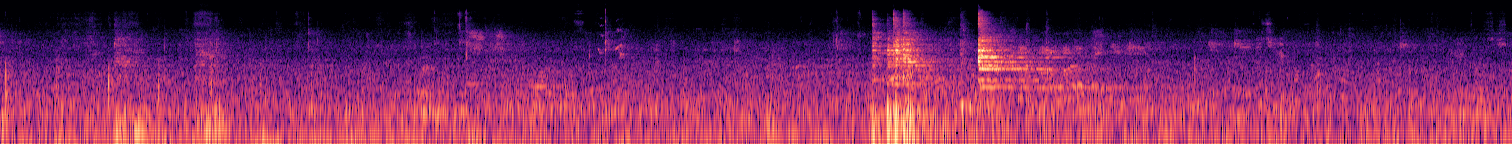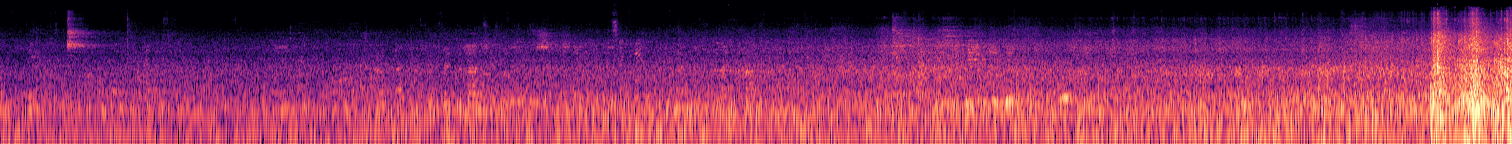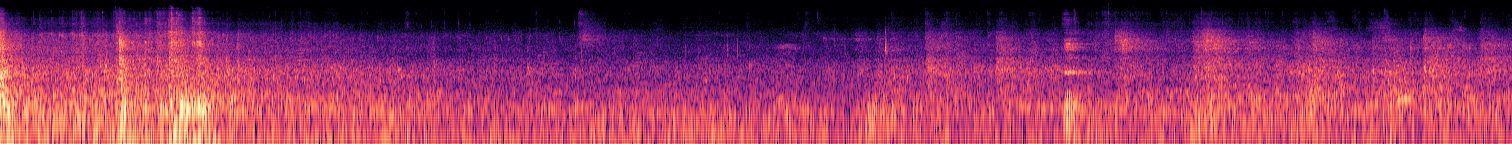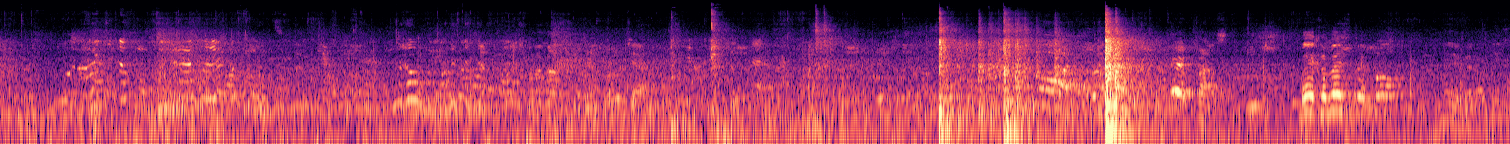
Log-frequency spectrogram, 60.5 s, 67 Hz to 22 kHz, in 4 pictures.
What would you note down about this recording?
Binaural Recording. General atmosphere in The Hagues beautiful Passage. Recorded as part of "The Hague Sound City" for State-X/Newforms 2010.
